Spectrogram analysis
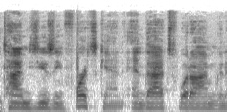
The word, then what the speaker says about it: Forscan: In one of my videos, I might have mispronounced Forscan, the software, and might have said Forskin, and people have been giving me a hard time with that. So I'm going to try my best to not mispronounce Forscan. It's Forscan.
